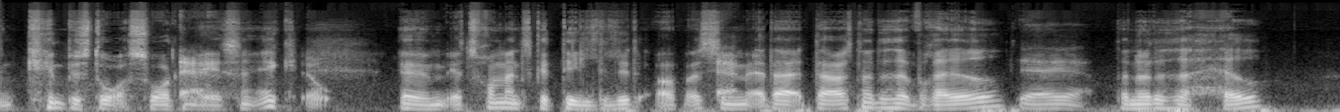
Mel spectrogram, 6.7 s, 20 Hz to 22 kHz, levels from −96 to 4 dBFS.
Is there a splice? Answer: no; 0 cuts

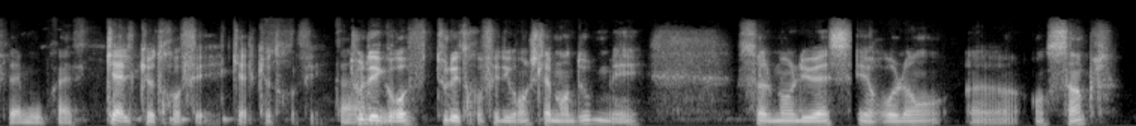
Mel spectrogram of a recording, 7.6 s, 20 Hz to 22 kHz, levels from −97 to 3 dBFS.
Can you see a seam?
yes; 1 cut; at 5.7 s

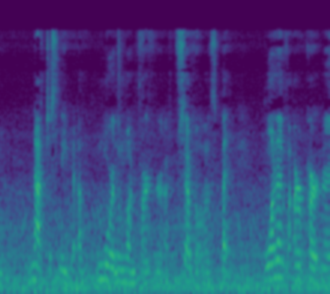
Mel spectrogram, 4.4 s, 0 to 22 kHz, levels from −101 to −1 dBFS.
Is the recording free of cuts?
yes; 0 cuts

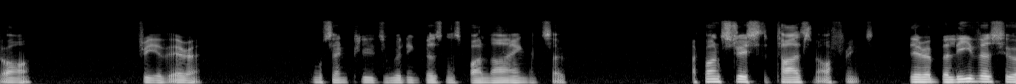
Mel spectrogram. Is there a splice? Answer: no; 0 cuts

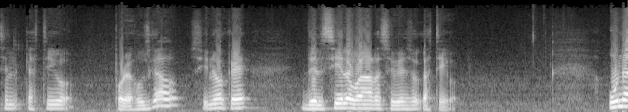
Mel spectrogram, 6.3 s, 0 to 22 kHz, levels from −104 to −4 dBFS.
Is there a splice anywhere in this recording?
no; 0 cuts

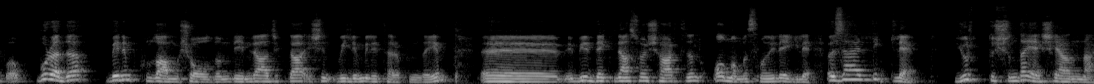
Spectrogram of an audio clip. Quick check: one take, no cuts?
no; 4 cuts; at 2.5 s, 4.7 s, 7.6 s, 8.2 s

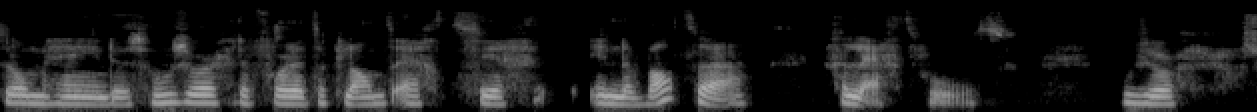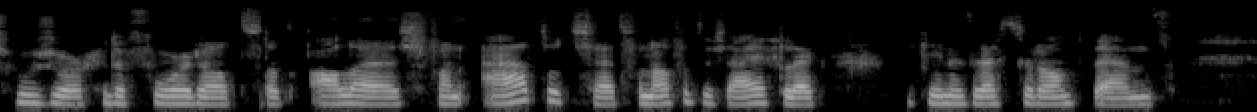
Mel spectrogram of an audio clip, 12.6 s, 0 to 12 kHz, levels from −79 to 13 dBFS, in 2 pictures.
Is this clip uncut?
no; 2 cuts; at 7.6 s, 9.8 s

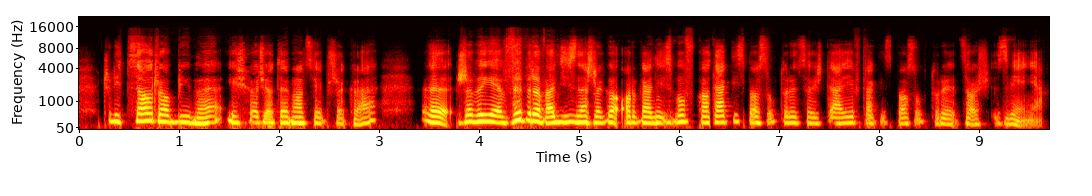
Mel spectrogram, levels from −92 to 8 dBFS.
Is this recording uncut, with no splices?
no; 1 cut; at 6.3 s

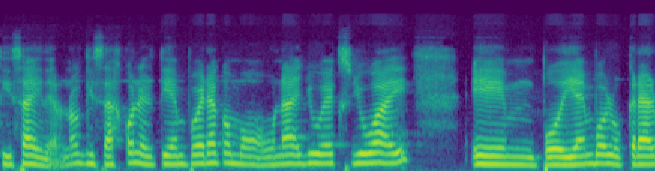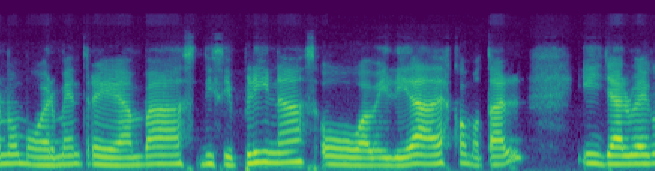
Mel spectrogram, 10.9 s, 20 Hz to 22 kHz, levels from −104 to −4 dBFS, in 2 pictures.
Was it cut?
no; 0 cuts

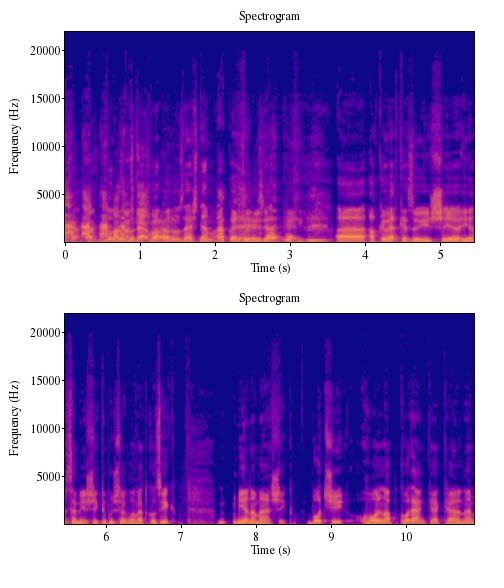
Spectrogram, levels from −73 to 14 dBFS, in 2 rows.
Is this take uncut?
no; 1 cut; at 8.6 s

